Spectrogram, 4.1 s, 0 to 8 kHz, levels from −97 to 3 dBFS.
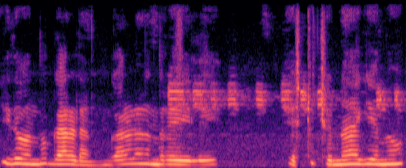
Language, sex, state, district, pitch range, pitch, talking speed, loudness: Kannada, male, Karnataka, Bijapur, 195-220 Hz, 210 Hz, 120 wpm, -19 LUFS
